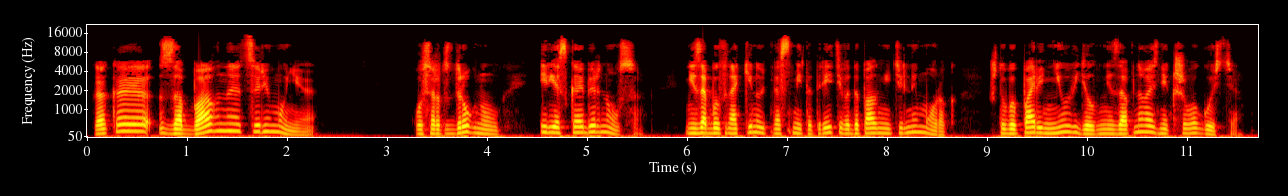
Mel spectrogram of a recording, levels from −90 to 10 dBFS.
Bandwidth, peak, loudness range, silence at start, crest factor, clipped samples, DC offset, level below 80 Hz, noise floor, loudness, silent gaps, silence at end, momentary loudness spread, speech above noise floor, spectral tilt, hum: 13.5 kHz; 0 dBFS; 3 LU; 0.1 s; 20 dB; under 0.1%; 0.3%; -36 dBFS; -61 dBFS; -20 LUFS; none; 0.15 s; 11 LU; 40 dB; -4.5 dB/octave; none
